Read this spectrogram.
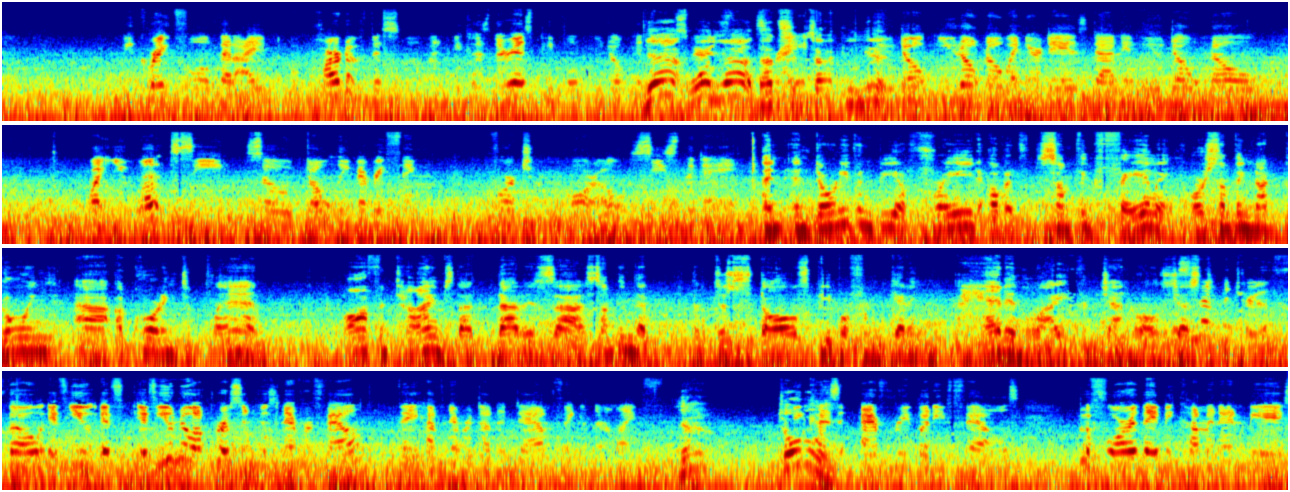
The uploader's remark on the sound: The Driving Episode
